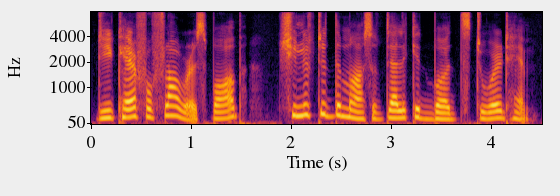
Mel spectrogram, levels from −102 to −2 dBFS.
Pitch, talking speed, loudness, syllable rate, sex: 200 Hz, 200 wpm, -18 LUFS, 5.2 syllables/s, female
